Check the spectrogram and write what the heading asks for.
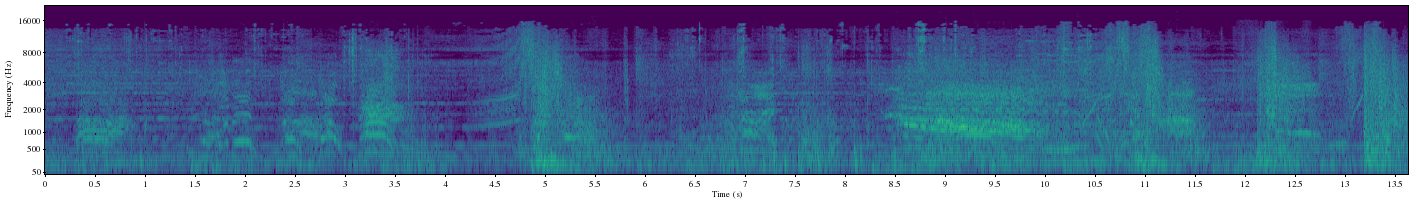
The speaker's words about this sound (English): That horse just made a jet noise. Did you hear that?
